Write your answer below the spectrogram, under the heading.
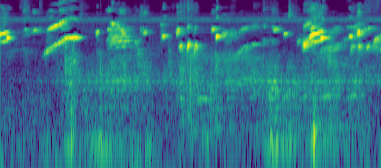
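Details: European goldfinch song from a professional breeder's large aviary: dense, tinkling twitters and swooping slurred notes in continuous, lively phrases with little background noise.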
